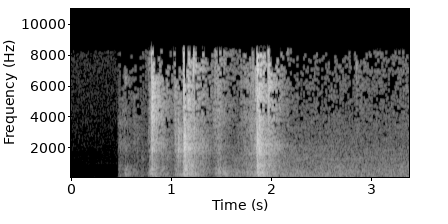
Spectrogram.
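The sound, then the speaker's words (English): A door is opened: a few sharp clicks and clunks of a latch and handle in quick succession, then a soft, lingering rustle as it swings. Moderately loud, no voices. “I'll get the door.”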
